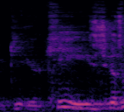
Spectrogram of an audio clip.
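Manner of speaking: ordinary talk, nothing marked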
